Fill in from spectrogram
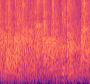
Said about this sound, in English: You can clap for it if you want to.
